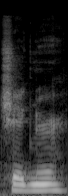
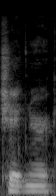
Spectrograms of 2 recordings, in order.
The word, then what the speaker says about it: Zschiegner: as this show uh my name is chinner don't ever ask me how to pronounce my name my name is chinner um the show is called X trending and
